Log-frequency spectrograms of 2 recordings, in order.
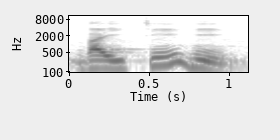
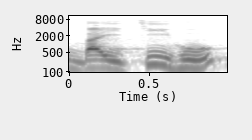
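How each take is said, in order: First: The final ending is pronounced as 'hi'. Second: The final ending is pronounced as 'hu'. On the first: The speaker calls it right. "it's easier to say" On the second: The speaker calls it wrong. "It's more difficult"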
